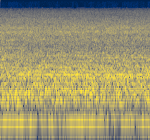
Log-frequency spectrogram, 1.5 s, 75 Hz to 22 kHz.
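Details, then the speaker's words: Prusa CORE One 3D printer, chamber fans set to 100%, mic about a meter away: loud steady rushing whoosh with low hum underneath, constant; normal fan noise at full speed. "so this is without noise suppression you can now hear how loud the chamber fans are"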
